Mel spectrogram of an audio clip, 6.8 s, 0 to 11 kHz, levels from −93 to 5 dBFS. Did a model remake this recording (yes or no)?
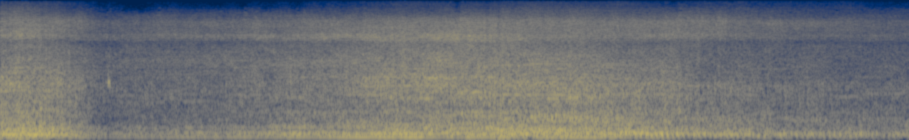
yes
